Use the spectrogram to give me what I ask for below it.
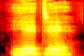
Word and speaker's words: yedi: 7 is Yedi. which looks and sounds a bit like Jedi.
